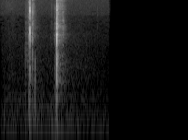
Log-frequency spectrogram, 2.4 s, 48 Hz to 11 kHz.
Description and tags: Movimiento Brusco De Arma 3 s
guns, movement, Gun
